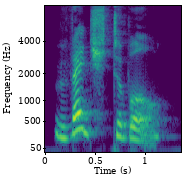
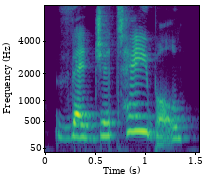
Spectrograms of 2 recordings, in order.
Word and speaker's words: vegetable: Eat your vegetable. So again, a common mispronunciation is vegetable. I know it looks like it has table at the end, but it's table. Vegetable. Just 3 syllables here.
